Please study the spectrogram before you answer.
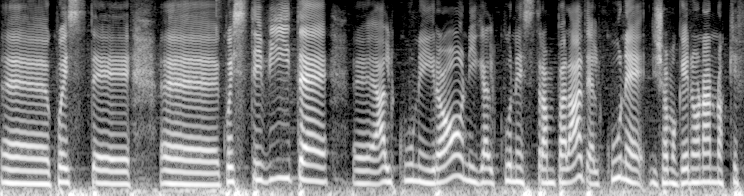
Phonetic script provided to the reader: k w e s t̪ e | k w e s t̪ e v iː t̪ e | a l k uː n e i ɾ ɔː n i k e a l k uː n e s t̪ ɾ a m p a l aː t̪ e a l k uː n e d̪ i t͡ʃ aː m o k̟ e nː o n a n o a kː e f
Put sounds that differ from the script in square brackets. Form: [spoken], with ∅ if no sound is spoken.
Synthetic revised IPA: k w e s t̪ e | k w e s t̪ e v iː t̪ e | a l k uː n e i ɾ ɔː n i k e a l k uː n e s t̪ ɾ a m p a l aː t̪ e a l k uː n e d̪ i t͡ʃ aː m o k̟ e nː o n a [nː] o a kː e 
